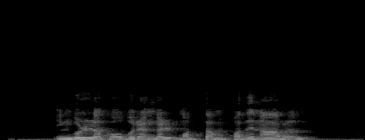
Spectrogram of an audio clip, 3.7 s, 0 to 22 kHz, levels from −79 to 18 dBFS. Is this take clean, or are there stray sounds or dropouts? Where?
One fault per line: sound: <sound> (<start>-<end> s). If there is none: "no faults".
no faults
